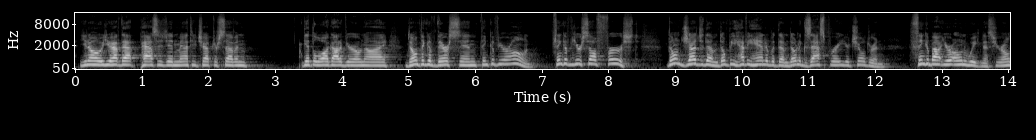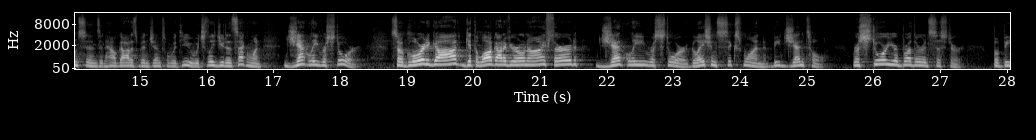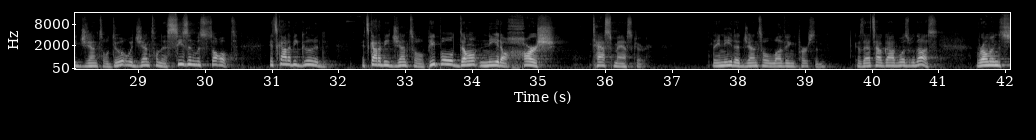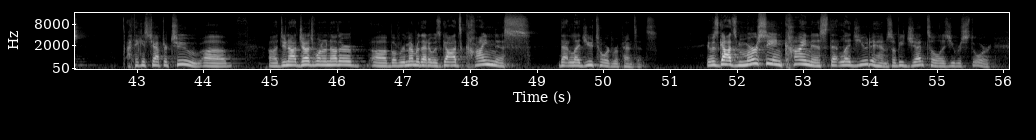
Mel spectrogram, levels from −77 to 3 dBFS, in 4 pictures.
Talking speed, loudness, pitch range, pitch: 185 wpm, -25 LUFS, 160-210 Hz, 185 Hz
